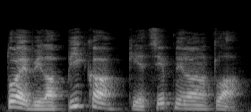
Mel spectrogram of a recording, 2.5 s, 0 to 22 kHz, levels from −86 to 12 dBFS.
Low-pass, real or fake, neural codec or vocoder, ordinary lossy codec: none; real; none; none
